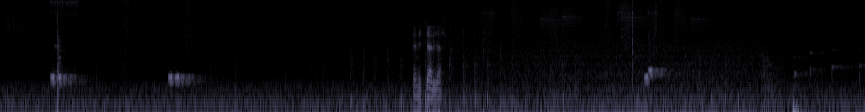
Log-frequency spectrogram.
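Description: Game sound effects beep and chime.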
